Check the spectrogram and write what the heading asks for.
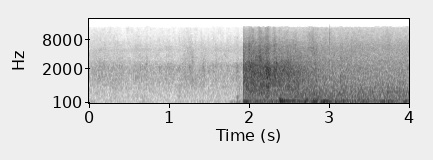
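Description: Audience applauding in a large hall, coming in suddenly about two seconds in after a faint hiss, as a speaker is welcomed to the podium.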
